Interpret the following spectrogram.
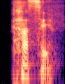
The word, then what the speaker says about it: Tasse: vowel in front of it is pronounced short. So if you see the word Tasse written, you know, oh, it's not Tasse, it's Tasse. Tasse, okay.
